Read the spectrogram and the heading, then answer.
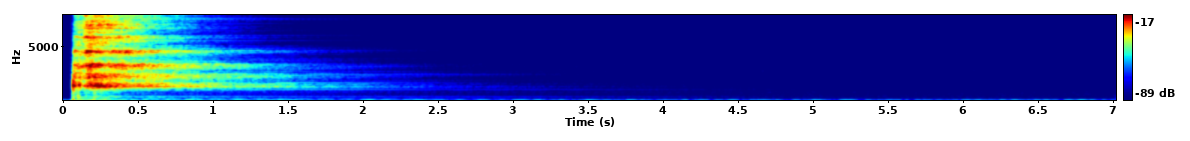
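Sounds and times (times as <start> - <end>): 
suspended splash cymbal struck loudly with mallet: 0.1 - 1.6.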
